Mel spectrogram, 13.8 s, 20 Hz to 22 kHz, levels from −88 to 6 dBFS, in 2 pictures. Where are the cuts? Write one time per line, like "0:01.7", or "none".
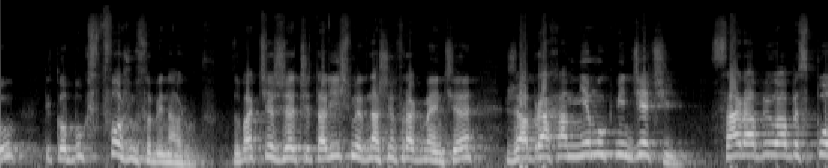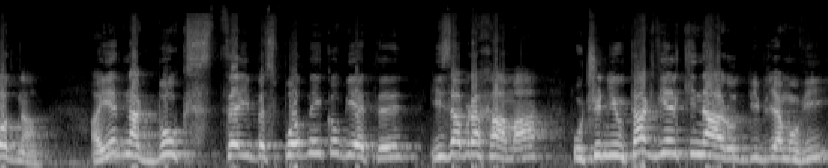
0:01.8
0:10.4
